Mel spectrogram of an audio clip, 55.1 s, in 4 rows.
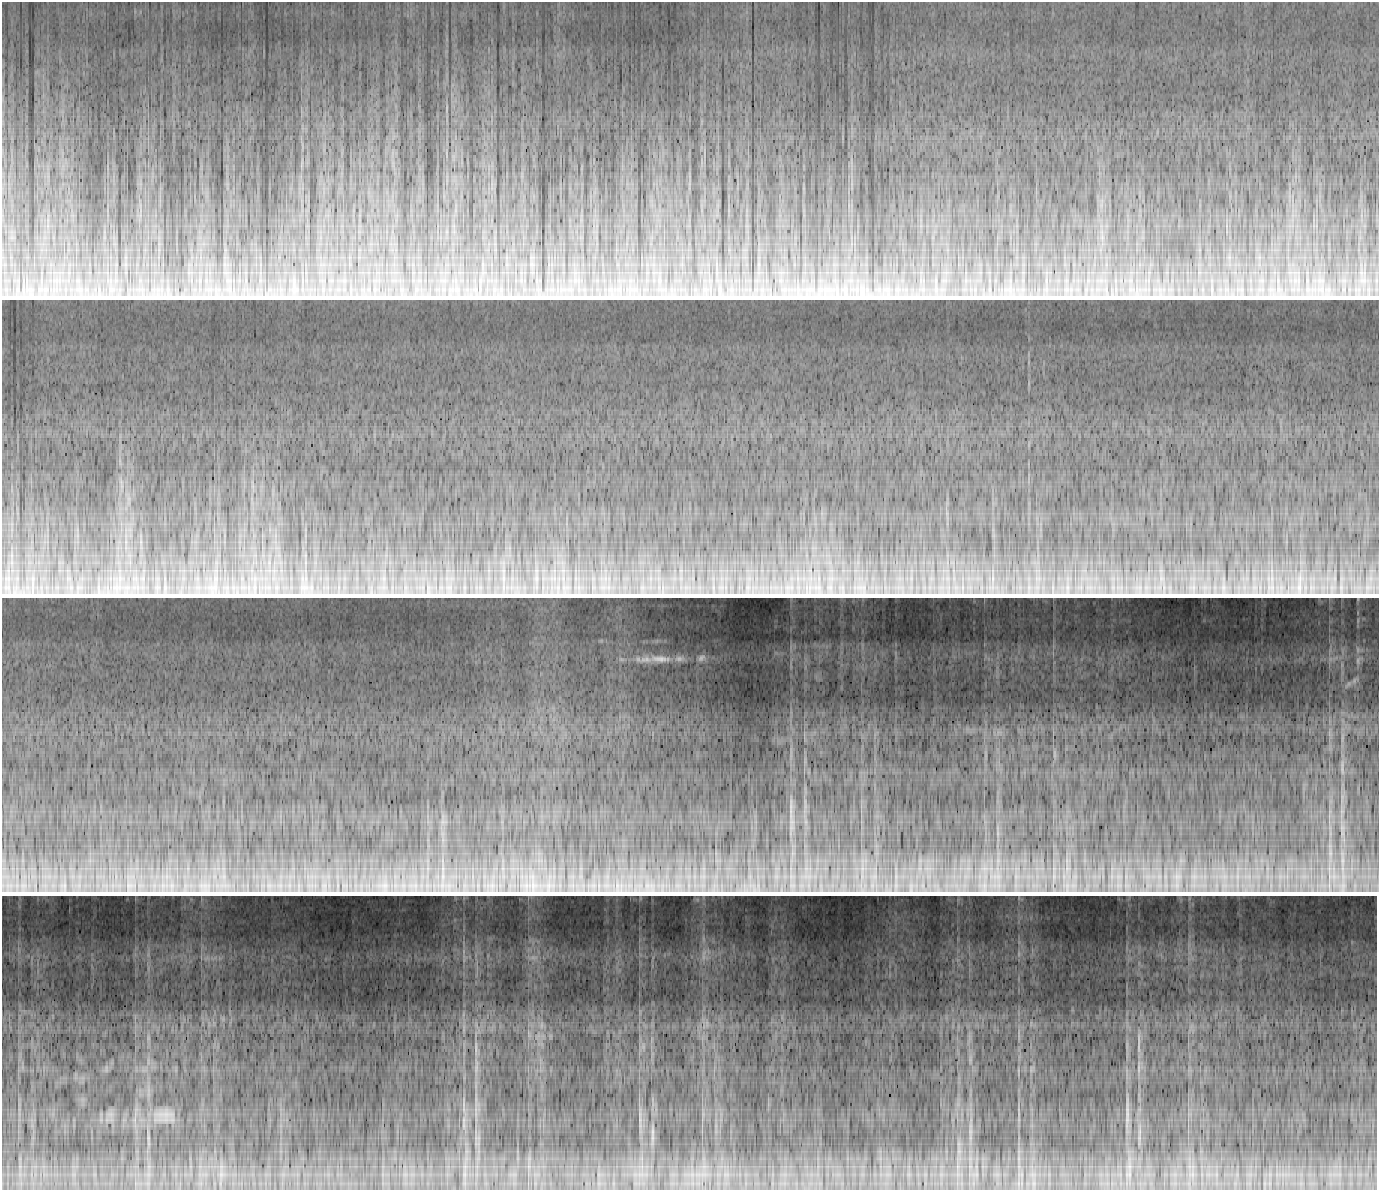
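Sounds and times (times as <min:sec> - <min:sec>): train rumbling past: 0:00.0 - 0:55.0
wheels clacking over rail joints: 0:16.4 - 0:55.0.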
